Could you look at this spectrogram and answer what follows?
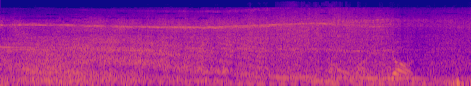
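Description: An airplane on approach to St. Barthélemy airport roars loudly and steadily, its engine whine sliding downward in pitch as it passes overhead before fading.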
